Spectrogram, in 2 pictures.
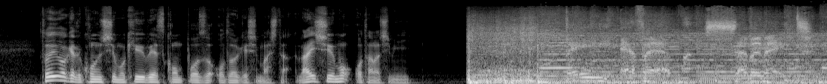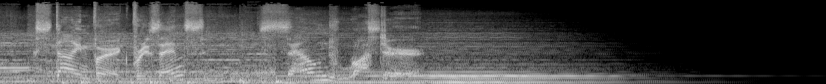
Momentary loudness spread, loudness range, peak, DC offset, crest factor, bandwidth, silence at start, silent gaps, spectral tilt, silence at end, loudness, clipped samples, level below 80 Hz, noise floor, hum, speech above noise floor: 15 LU; 10 LU; 0 dBFS; under 0.1%; 14 dB; over 20 kHz; 0.45 s; none; -3.5 dB/octave; 2.05 s; -12 LUFS; under 0.1%; -28 dBFS; -71 dBFS; 50 Hz at -40 dBFS; 58 dB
